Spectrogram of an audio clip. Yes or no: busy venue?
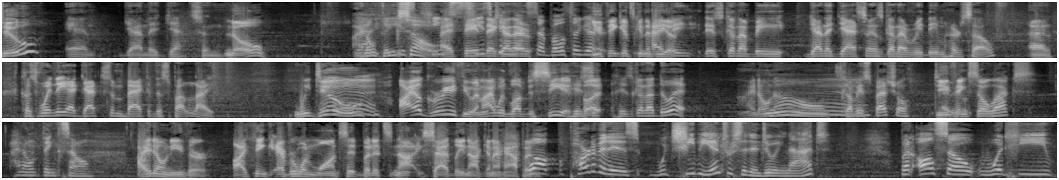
yes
